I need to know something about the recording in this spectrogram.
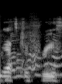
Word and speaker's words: gastroparesis: talking about the gastric um what's it called gastroparesis am I saying it right oh yes gastroparesis and I'm like we've always known that was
